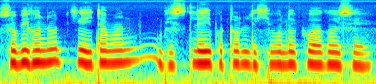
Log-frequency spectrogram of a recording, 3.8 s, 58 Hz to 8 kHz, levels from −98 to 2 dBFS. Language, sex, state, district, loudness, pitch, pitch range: Assamese, male, Assam, Sonitpur, -15 LUFS, 200 Hz, 190-210 Hz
